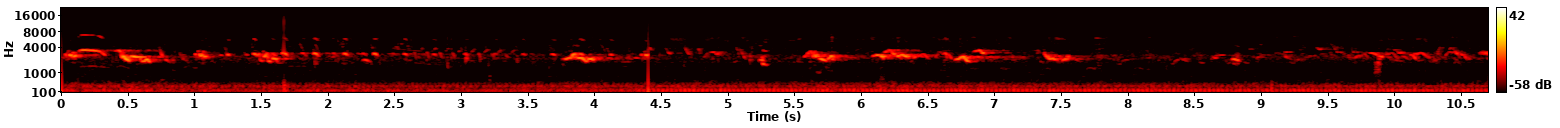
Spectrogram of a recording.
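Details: Osprey calls at a Chesapeake nest on 28 June 2023, during feeding on an American shad. A steady run of fast, high chirps and short whistles sits over a constant low hum.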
